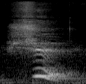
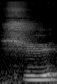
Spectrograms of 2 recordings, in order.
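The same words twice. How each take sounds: First: The syllable is said with the fourth tone. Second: The syllable is said with the second tone. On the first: "nada keempat" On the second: "nada kedua lagi"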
